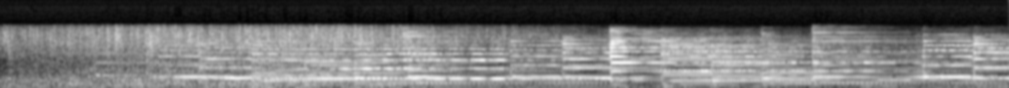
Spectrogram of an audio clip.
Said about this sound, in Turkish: Ah, yağmur birazdan kesilir. Sanmam. Bütün gece yağacağından eminim.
